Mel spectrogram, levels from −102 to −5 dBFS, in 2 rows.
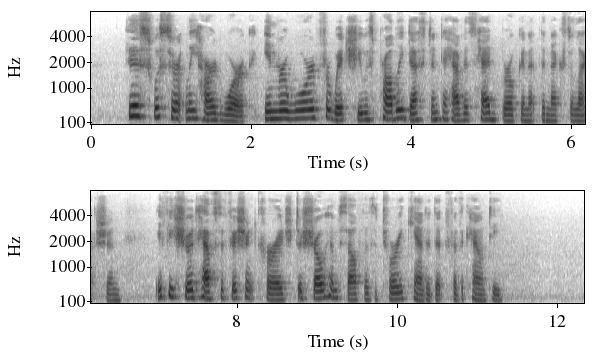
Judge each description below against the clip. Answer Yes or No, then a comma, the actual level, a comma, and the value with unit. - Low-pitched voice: No, medium, 175 Hz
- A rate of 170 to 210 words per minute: Yes, average, 185 wpm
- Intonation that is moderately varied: Yes, average, 5.0 semitones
